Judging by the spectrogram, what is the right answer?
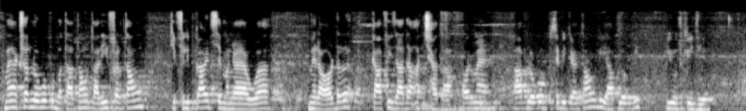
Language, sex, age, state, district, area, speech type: Urdu, male, 18-30, Uttar Pradesh, Shahjahanpur, urban, spontaneous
